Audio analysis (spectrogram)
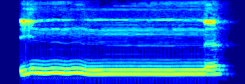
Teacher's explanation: nun yang bertasydid itu diperjelas lagi gunnahnya dan dengan menambah durasi dari tasydid tersebut, ya. Inna, ya, jangan langsung inna, ya.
